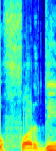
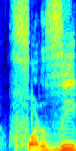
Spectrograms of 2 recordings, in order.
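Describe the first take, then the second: First: फ़र्दी with d replacing z. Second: Said in the usual way. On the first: Shown as a demonstration. Teacher showing what is not said, फ़र्दी with d for z. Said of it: "नहीं कहते". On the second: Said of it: "फ़र्दी नहीं कहते".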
